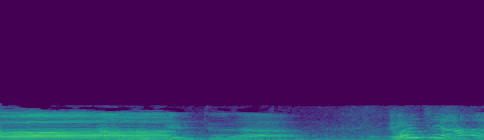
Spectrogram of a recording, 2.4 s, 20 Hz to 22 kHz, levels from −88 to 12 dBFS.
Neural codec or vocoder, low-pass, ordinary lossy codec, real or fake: none; 5.4 kHz; AAC, 32 kbps; real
